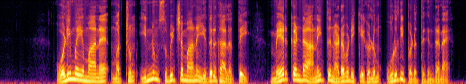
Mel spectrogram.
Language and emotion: Tamil, neutral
